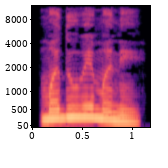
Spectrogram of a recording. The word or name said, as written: ಮದುವೆಮನೆ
